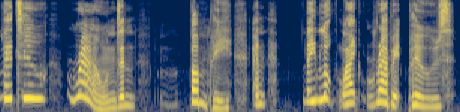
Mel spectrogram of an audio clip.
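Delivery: put-on high, slow child pout; sulky little princess. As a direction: refuse the food with a pout. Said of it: "with a frown".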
